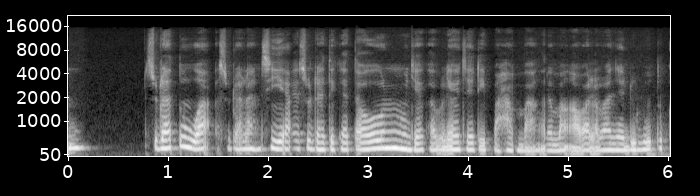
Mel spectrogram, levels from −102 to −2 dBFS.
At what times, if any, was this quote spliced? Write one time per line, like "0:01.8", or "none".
0:02.4
0:04.8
